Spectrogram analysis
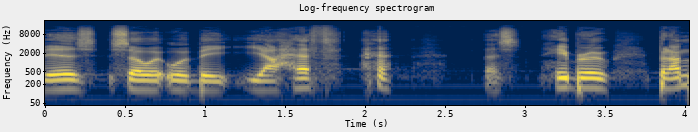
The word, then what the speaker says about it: Japheth: you and educate you it's actually pronounced in hebrew with a y amen if you understand it is so it would be yahef that's hebrew but i'm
